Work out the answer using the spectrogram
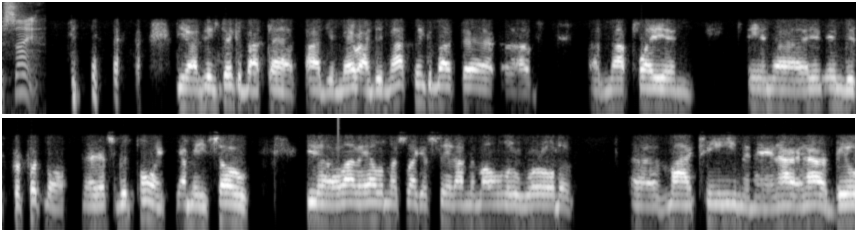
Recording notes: on the Modern Woodmen phone line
